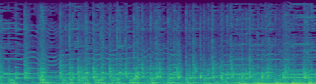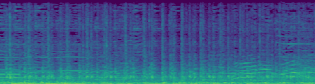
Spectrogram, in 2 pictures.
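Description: Traditional Tamil folk music: a reedy wind instrument plays a wavering melody over drumbeats, with the drum strokes loudest near the start. A low steady hum comes in about two and a half seconds in.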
